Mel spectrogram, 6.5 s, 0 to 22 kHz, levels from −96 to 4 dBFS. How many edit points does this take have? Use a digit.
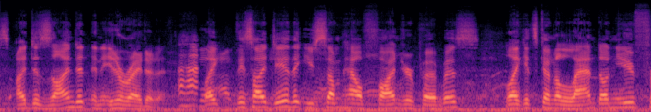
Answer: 1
